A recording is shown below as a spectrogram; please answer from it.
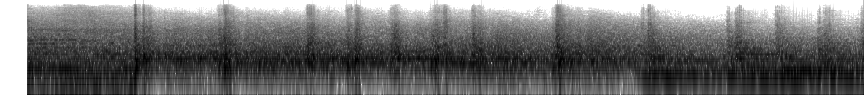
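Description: A kompang ensemble, Malay hand-held frame drums, beaten with sharp open-hand slaps at a few strikes a second. A steady low hum joins just past three seconds.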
